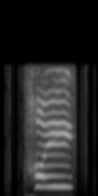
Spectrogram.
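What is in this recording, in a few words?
"heoi1", Cantonese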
